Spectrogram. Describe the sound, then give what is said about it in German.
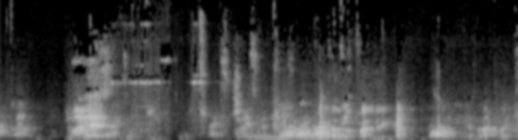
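A dog barks and whimpers in a string of short, uneven bursts, fairly loud, while people talk at the same time. “Der Hund ist vorbei, alles gut.”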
